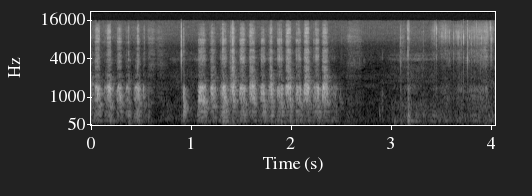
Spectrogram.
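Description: A coin scraping the scratch-off coating of a lottery scratch card in rapid, even back-and-forth strokes, about nine a second. There is a short run right at the start and a longer one from about a second in to about two and a half seconds, then only faint scraping.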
